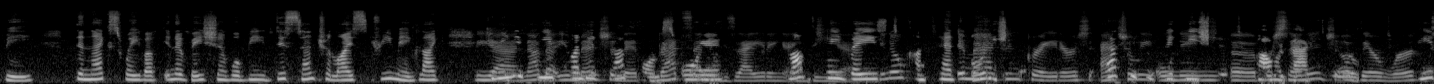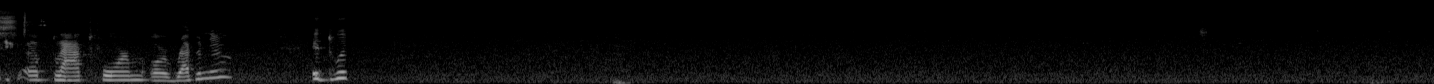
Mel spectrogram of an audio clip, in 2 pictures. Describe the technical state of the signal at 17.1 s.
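At 17.1 s the speech signal is intact, with no dropout, clipping, distortion or other audible fault at that point.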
